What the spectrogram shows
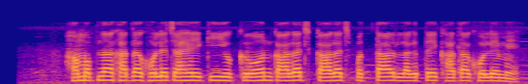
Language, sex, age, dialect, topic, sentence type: Magahi, male, 18-24, Northeastern/Surjapuri, banking, question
